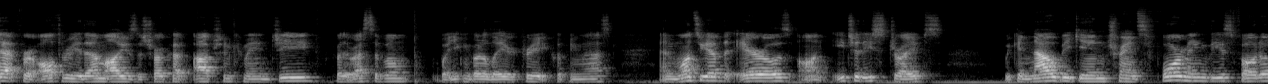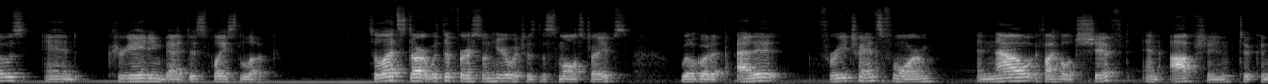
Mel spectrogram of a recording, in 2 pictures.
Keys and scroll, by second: 2.7 alt+super+g, 5.0 alt+super+g.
